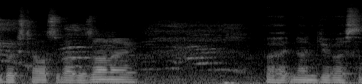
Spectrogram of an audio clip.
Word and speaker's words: Zonai: I'm impressed you got the name pronunciation first time immediately. I called it Zoni at first, which is ironically the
